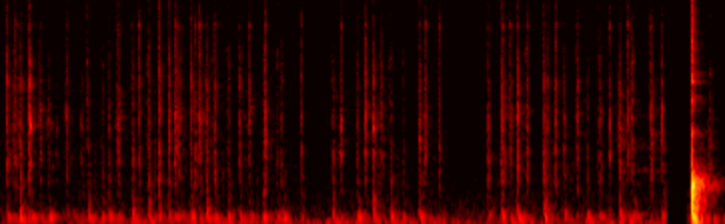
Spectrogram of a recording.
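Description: Typing sound effect: a rapid run of key clicks with two brief pauses, ending in one much louder single thump near the end.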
